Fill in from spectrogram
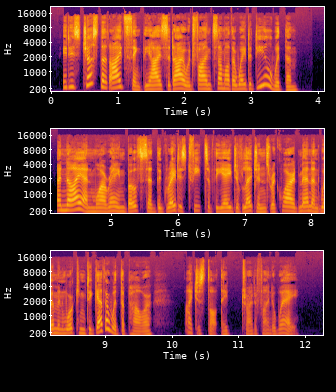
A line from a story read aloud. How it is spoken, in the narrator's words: she quickly added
